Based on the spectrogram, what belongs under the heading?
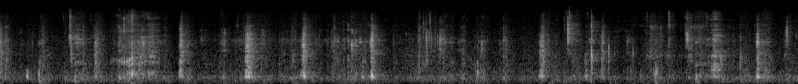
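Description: People eating: chewing and biting with many small, irregular clicks and crunches.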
